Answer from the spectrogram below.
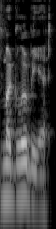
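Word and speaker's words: Maglubiyet: I said it right that time. – Maglubiat is glue in it. – Maglubiat. – You spelled it wrong in your notes. It's Maglubiat.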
